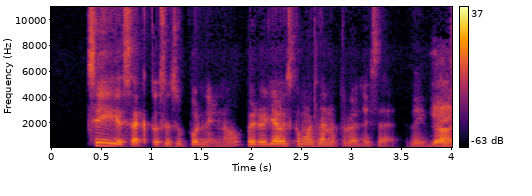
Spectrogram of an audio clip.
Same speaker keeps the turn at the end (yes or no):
no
